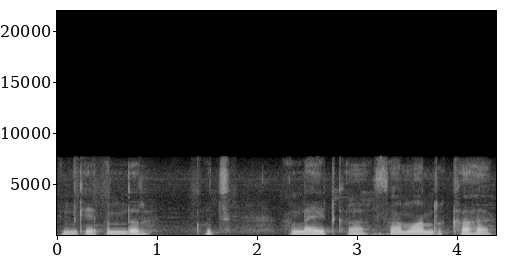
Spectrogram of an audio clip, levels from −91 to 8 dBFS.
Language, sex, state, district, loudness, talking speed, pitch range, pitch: Hindi, male, Uttar Pradesh, Saharanpur, -20 LUFS, 110 wpm, 125-135 Hz, 125 Hz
